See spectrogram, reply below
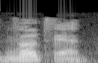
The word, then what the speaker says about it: Wotan: Wotan is the Germanic, the Anglo-Saxon way of saying Odin. But that's how you would pronounce it. It's Wotan.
